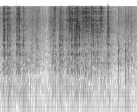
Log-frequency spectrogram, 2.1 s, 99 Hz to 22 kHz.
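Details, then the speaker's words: Godox SK400 II studio flash, dead with no flash after a failed earlier repair: bright glassy tinkling each time the unit is shaken, loose fragments rattling inside; cracked flash tube. "Waduh ini pecah nih pecahnya teman-teman"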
